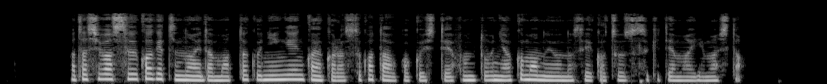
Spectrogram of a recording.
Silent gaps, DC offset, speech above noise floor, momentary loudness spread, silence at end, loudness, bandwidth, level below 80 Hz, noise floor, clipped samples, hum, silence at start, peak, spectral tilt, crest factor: none; under 0.1%; over 71 dB; 8 LU; 0.85 s; -20 LUFS; 11.5 kHz; -62 dBFS; under -90 dBFS; under 0.1%; none; 0.7 s; 0 dBFS; -5 dB/octave; 18 dB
